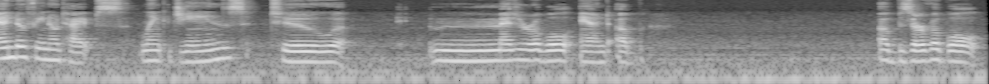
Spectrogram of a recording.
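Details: Female student who stutters reading a class PowerPoint presentation aloud, with a lot of tension at first that eases as the reading goes on; stuttering.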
